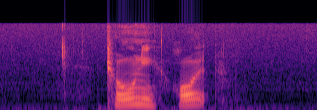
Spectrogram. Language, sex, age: Danish, male, 61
